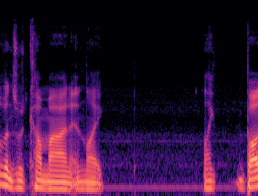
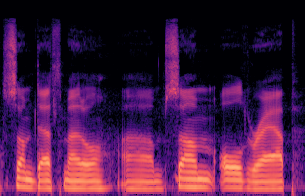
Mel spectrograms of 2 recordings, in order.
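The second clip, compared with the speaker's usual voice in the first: ordinary talk, nothing marked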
